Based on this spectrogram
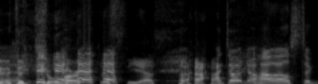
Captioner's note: laughing; laughs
